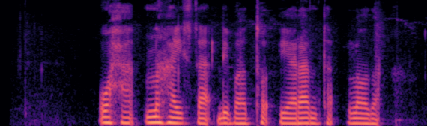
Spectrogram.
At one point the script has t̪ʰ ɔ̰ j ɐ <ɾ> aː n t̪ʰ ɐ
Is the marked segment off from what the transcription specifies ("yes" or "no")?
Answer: no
